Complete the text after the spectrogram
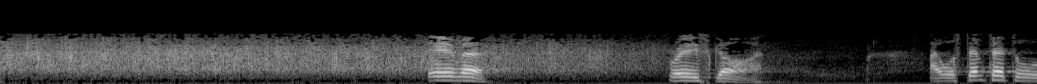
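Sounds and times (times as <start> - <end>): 
congregation clapping during a church service: 0.0 - 8.0
speech: 4.3 - 5.0, 6.7 - 7.7, 9.3 - 10.3.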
